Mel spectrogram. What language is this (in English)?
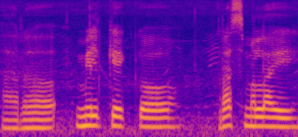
Santali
